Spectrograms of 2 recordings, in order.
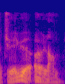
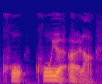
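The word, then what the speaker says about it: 堀越二郎: 然后我就介绍到宫崎骏上一部电影《风起了》里面的男主角就是真人啊，就历史上日本零式战机的设计师，他的名字呢我念成了绝月二郎，结果被很多朋友指正了，不是念绝，是念枯月二郎。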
